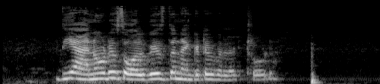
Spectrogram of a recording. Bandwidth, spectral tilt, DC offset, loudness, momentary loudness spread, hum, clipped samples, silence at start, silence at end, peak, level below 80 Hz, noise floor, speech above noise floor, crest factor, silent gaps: 16.5 kHz; -5.5 dB/octave; under 0.1%; -15 LUFS; 16 LU; none; under 0.1%; 0.55 s; 0.6 s; -2 dBFS; -46 dBFS; -57 dBFS; 43 dB; 14 dB; none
